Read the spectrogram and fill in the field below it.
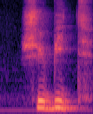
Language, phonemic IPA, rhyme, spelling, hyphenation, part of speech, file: Dutch, /syˈbit/, -it, subiet, su‧biet, adverb, Nl-subiet.ogg
- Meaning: 1. immediately, at once 2. later on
